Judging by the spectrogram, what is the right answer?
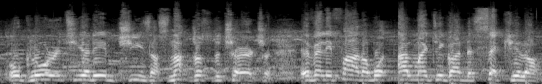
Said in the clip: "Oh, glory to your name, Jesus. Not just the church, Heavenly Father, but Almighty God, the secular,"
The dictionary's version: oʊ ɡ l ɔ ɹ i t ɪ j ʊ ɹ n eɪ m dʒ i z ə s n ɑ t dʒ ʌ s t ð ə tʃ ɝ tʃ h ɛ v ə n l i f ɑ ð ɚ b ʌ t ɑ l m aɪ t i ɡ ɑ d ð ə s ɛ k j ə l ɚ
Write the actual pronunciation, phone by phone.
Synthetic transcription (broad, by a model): oʊ ɡ l ɔ ɹ i t ɪ j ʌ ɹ n eɪ m dʒ i z ə s n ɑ t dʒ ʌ s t ð ə tʃ ɝ tʃ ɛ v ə l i f ɑ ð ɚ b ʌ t ɑ l m aɪ t i ɡ ɑ d ð ə s ɛ k j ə l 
